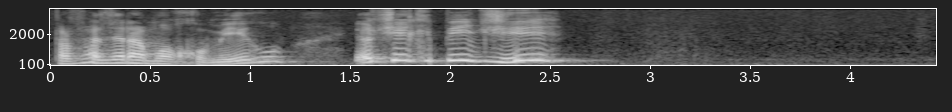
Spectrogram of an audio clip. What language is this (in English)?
Portuguese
